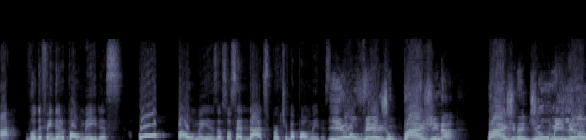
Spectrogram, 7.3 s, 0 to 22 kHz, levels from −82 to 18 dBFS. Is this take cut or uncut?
cut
